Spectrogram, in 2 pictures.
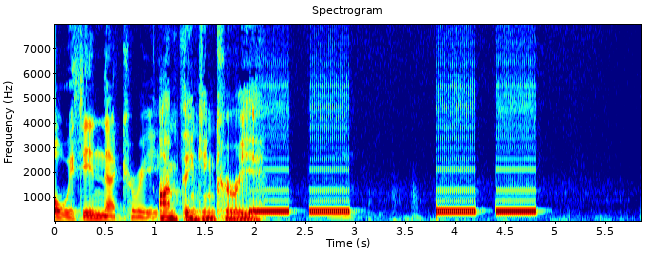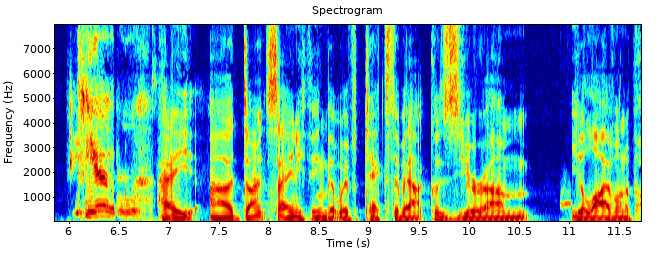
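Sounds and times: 
speech: 0:00.0 - 0:02.2, 0:06.2 - 0:11.7
telephone ring tone as a call is placed: 0:02.1 - 0:03.0, 0:03.8 - 0:04.9.

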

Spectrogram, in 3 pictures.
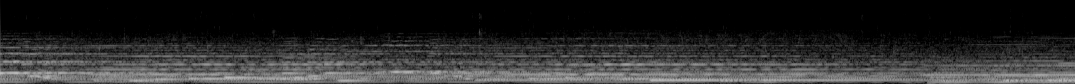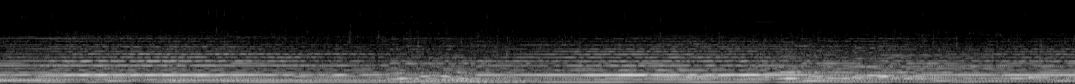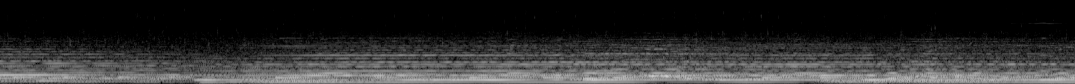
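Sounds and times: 
flowing river water: 0:00.0 - 0:32.2
slow relaxing violin music: 0:00.0 - 0:32.2.

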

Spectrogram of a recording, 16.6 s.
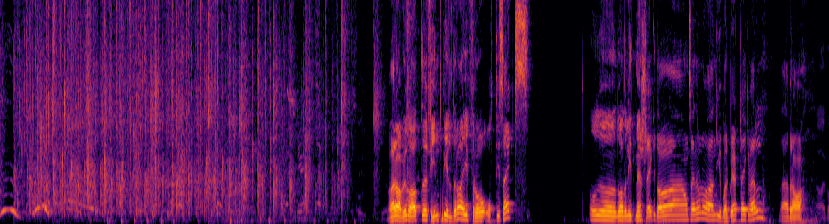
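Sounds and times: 
audience applause: 0:00.0 - 0:07.2
speech: 0:07.8 - 0:10.6, 0:11.8 - 0:16.2.

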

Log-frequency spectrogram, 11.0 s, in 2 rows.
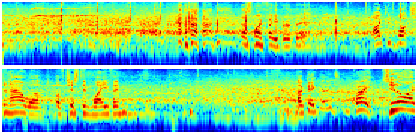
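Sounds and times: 
huge stadium crowd cheering: 0:00.0 - 0:11.0
laughter: 0:01.9 - 0:04.3, 0:05.2 - 0:09.9
speech: 0:02.5 - 0:04.2, 0:04.9 - 0:07.4, 0:09.4 - 0:11.0.

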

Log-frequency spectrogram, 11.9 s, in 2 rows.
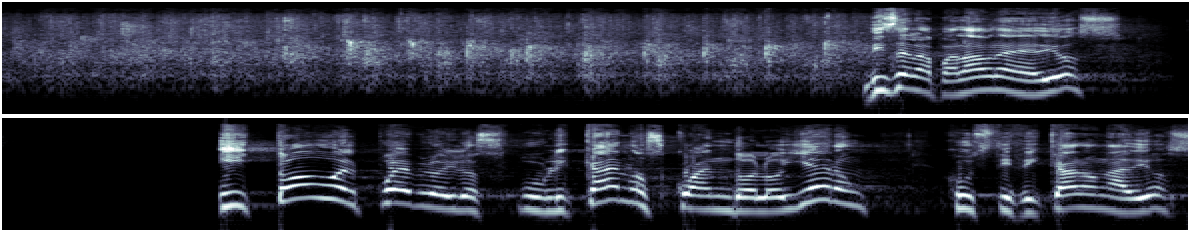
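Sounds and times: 
audience applause: 0:00.0 - 0:05.0
speech: 0:04.3 - 0:05.6, 0:07.0 - 0:11.8.

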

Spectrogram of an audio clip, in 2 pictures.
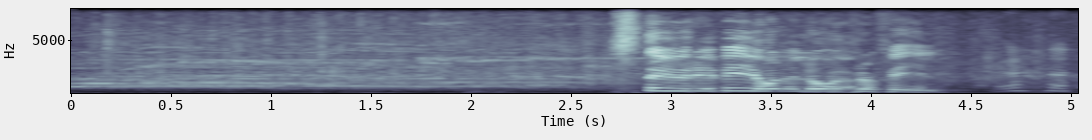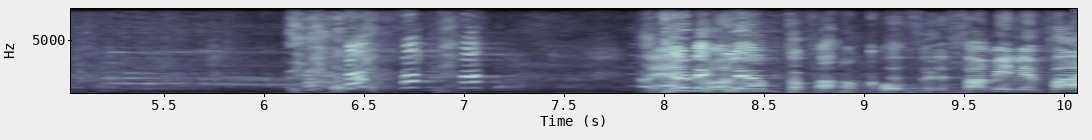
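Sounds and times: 
whoops: 0:00.0 - 0:02.7, 0:05.2 - 0:06.2
live crowd clapping: 0:00.0 - 0:06.7
speech: 0:02.7 - 0:05.2, 0:06.1 - 0:07.0, 0:07.9 - 0:10.0
laughter: 0:04.4 - 0:08.6.

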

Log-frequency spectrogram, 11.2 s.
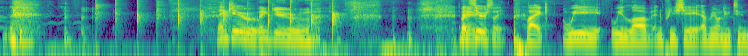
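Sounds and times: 
speech: 0:00.0 - 0:00.6, 0:03.2 - 0:04.9, 0:06.9 - 0:11.2
laughter: 0:00.0 - 0:01.4
sharp hand claps from a single person: 0:01.2 - 0:05.3.

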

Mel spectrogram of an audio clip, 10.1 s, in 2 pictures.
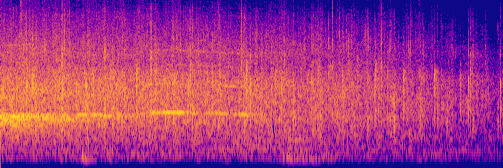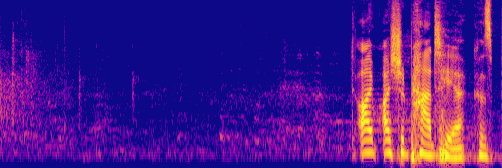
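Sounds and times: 
crowd applause: 0:00.0 - 0:06.5
speech: 0:08.6 - 0:10.0.

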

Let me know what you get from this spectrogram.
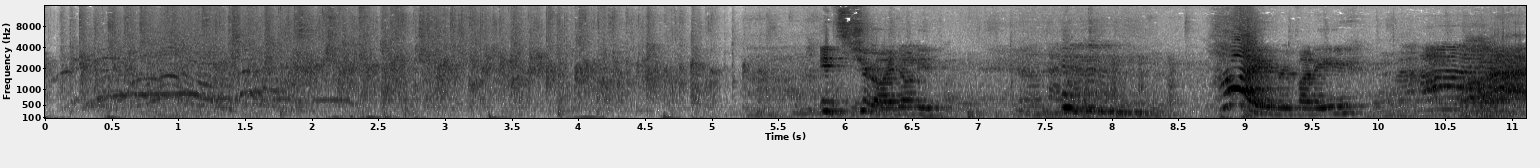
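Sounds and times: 
audience applause welcoming a speaker to an evening lecture: 0:00.0 - 0:05.8
speech: 0:05.8 - 0:06.9, 0:07.6 - 0:08.1, 0:09.2 - 0:11.0
laughter: 0:07.1 - 0:08.6.

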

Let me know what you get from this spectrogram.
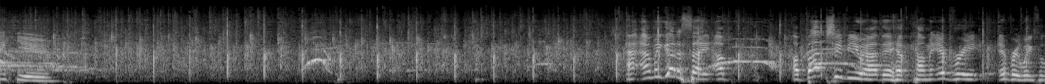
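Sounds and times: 
audience applause: 0:00.0 - 0:10.4
speech: 0:00.1 - 0:00.7, 0:06.3 - 0:10.4.

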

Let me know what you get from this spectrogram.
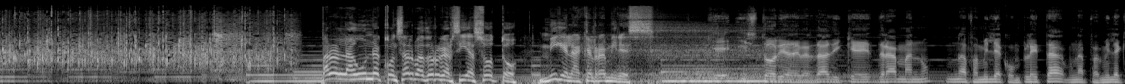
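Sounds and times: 
sustained applause from hospital staff at a farewell: 0:00.0 - 0:03.0
speech: 0:03.2 - 0:11.2.

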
